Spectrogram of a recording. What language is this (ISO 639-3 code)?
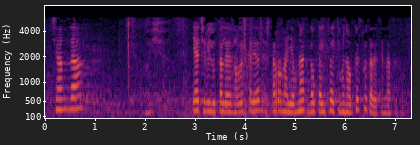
eus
